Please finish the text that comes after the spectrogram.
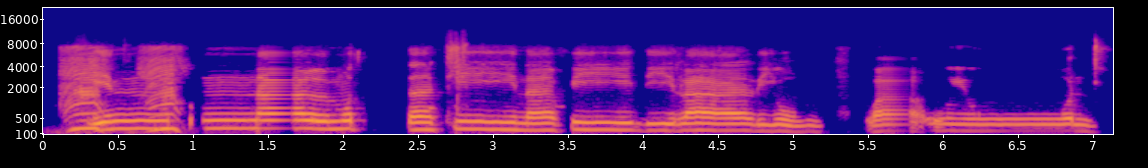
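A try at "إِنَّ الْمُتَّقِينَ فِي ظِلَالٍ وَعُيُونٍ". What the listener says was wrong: Baik, huruf dha. Dha ditebalkan sedikit lagi, Pak. Fi dhi. Fi dhi. Lihat mulutnya.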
